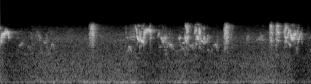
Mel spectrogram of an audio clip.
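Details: Dense, lively twittering from a colony of caged budgerigars on a balcony at morning, rapid overlapping high chirps and warbles almost without pause.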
